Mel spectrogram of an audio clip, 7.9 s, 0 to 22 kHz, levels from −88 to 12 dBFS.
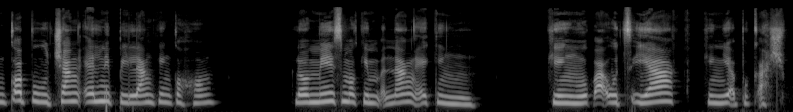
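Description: Weak DAB reception let bit errors slip past error correction into the MP2 data of this speech clip, producing DAB burbling at 1.07–1.32 s and 6.30–6.41 s. Corrupted samples put short blips of noise into single sub-bands, and where corrupted scale factors get through, individual sub-bands leap in level for up to a frame.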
